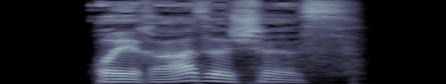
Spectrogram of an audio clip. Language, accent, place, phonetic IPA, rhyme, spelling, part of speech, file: German, Germany, Berlin, [ɔɪ̯ˈʁaːzɪʃəs], -aːzɪʃəs, eurasisches, adjective, De-eurasisches.ogg
- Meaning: strong/mixed nominative/accusative neuter singular of eurasisch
